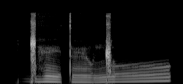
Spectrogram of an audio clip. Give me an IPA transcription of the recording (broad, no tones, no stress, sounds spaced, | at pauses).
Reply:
ɡ͡ǁ ɛ̃ e̯ t̪ æ̃ o̯ ŋ͡ǁ oː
